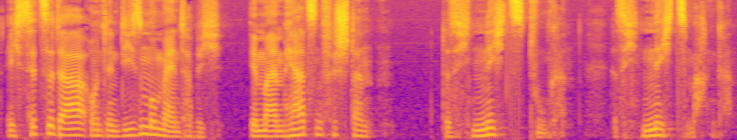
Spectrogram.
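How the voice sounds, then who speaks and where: A man with a mid-range voice delivers a testimony sermon at a moderate pace. He recounts his own faith journey earnestly and intimately, sometimes sinking almost to a whisper.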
